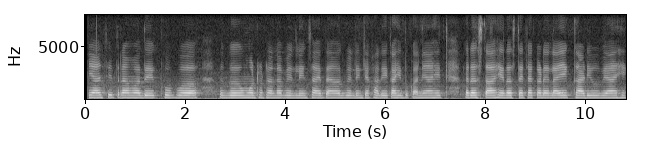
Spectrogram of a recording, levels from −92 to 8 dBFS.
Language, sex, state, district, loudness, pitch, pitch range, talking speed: Marathi, female, Maharashtra, Solapur, -16 LUFS, 215 Hz, 210-220 Hz, 115 wpm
